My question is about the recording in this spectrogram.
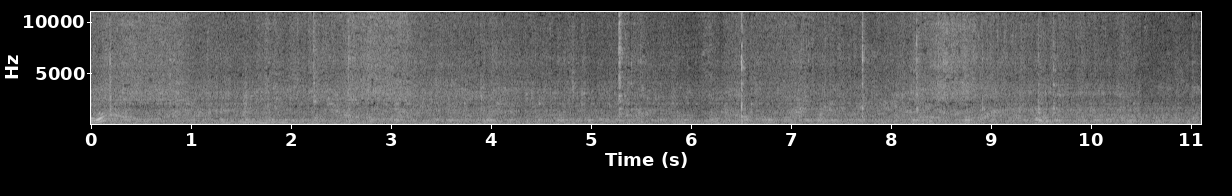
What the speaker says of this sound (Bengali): এবার চিকেন ভালো করে মশলার সাথে কষিয়ে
